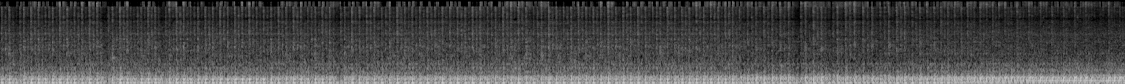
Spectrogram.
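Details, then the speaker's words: Vauxhall Viva HC during rebuild, first start after refit with temporary fuel supply: constant clattering knock three or four per second through the idle; owner suspects flywheel clipping a loosely bolted gearbox cover plate, alternator and water pump ruled out. "well i was making a racket i think it was the flywheel clipping off a cover plate in the gearbox there's only one pull through it"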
